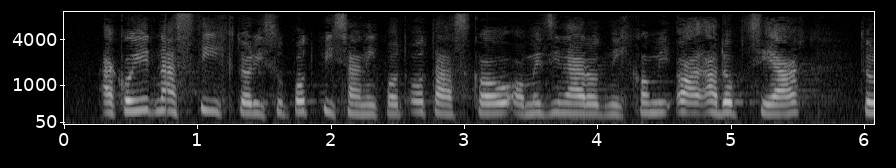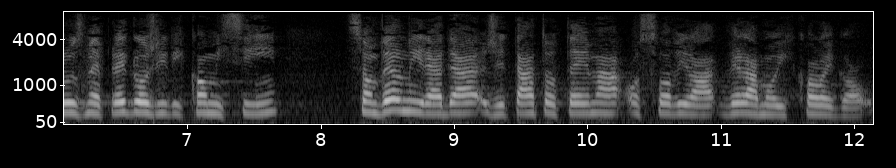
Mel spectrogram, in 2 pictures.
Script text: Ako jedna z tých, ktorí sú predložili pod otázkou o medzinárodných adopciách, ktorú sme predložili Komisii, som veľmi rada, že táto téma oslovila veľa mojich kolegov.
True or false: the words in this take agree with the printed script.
false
